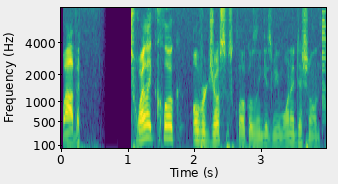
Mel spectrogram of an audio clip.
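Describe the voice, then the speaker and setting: A man's voice: mid-range voice, expressive, a little fast, no room sound. A man live streaming a video game, giving casual, informal commentary, thinking aloud and chatting with viewers. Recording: loud game music behind the voice. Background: video game music.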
